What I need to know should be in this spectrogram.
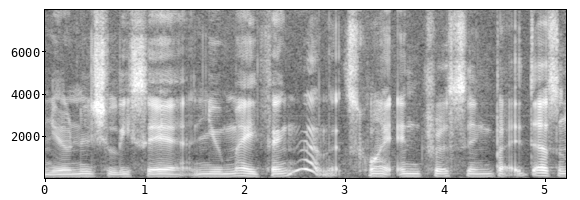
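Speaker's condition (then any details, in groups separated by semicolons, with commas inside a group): Multiple sclerosis; progressive form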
